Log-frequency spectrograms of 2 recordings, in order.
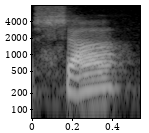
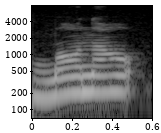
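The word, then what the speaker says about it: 者: It can be pronounced sha or it can be pronounced mono, but this is not the mono that means thing. This is a mono that means person. And this is the stroke order.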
